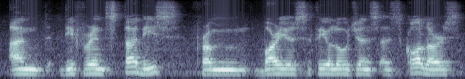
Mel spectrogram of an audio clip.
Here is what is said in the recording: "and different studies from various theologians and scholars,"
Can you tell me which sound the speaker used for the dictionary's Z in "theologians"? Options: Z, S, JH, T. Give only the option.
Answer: S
